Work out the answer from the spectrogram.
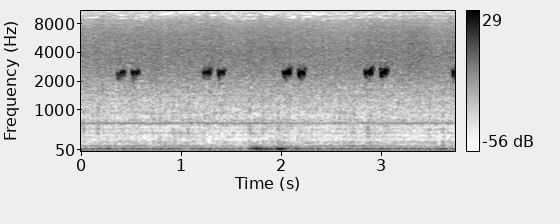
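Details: Male quail calling: repeated paired short clipped notes, each pair about once per second, steady over a faint hum and low rumble.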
